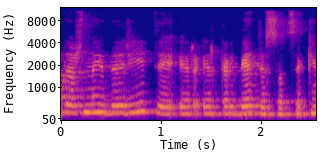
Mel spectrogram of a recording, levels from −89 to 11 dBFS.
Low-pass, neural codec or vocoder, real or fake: 10.8 kHz; none; real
